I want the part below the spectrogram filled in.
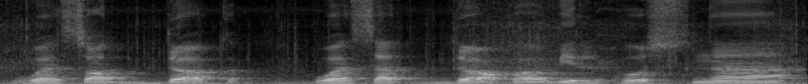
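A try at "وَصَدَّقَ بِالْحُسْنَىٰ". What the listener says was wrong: Baik, untuk antum kayaknya saling mempengaruhi nih. Tebal, tipis, tebal, tipis. Tipis kadang jadi tebal jadi tipis. Lihat, wasad, sodnya menjadi tipis ya. Kemudian dalnya berubah menjadi tebal. Jangan. Wa saddaqo. Ini tipis, tebal, tipis, tebal.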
